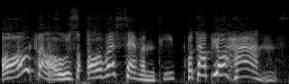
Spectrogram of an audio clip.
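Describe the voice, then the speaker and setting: A woman's voice: high-pitched, very animated, moderate pace, fairly bright tone, no echo, pitched above the performer's own voice, full character voice. A woman voicing the imperious, cruel leader of the witches in a storybook reading, with a grand and cold commanding manner, on a dry, close recording.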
